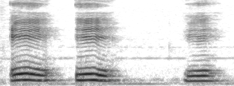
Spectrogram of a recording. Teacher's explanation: अर्धविवृत जिसमें आधा गोला बनता है, ए आधा मुँह मतलब खोलना पड़ता है, तो अर्धविवृत। ए अर्धविवृत है।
